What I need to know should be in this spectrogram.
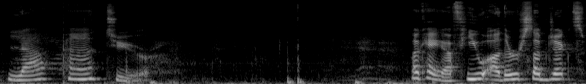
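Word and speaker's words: peinture: musique la panteur okay so the the e i combination here is a nasal vowel so it sounds like la pantier okay a few other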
